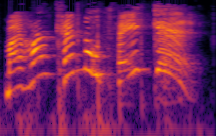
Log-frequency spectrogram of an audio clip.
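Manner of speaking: high, slow wail on "My heart cannot take it"; anguished wail. Real, not acted. Reader wailing that the plot breaks her heart. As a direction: cry it out in mock despair.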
